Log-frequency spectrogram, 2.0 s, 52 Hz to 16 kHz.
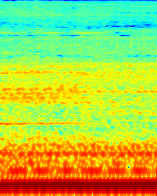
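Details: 1997 2500 with 12-valve Cummins diesel, four-wheel drive, cold start in snow without block heater: steady, even low diesel clatter at idle with no hunting, misses or knocks; owner says no blow-by; healthy normal idle.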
